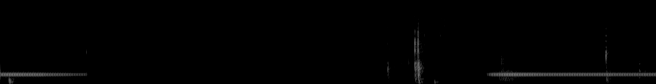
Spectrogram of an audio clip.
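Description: An unanswered phone call: a steady electronic phone tone sounds briefly, then stops for a few seconds of silence broken by a burst of handling clicks, before the same tone returns and holds. No one answers or speaks.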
